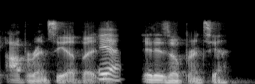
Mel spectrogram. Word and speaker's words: Operencia: Am I pronouncing that? Is it Operencia or Operencia? – It's Operencia. – Operencia.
